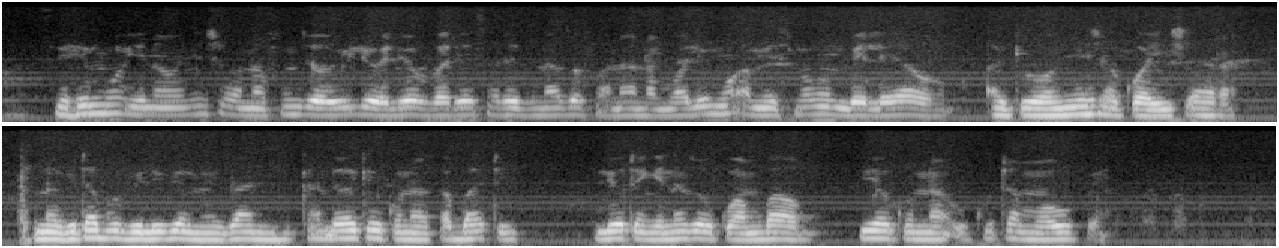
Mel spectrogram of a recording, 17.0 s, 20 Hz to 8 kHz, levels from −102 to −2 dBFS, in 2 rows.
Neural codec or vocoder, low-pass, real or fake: none; 7.2 kHz; real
